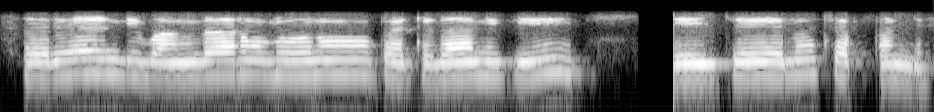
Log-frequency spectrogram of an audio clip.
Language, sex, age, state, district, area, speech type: Telugu, female, 60+, Andhra Pradesh, West Godavari, rural, conversation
